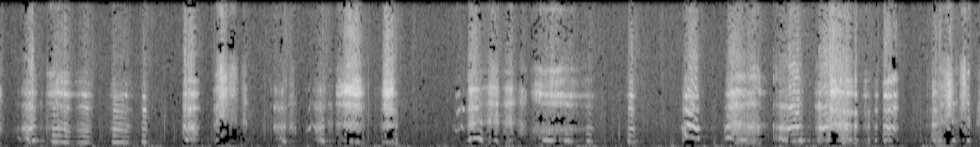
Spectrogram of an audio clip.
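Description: A woman crying, sobbing and wailing in repeated bursts.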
